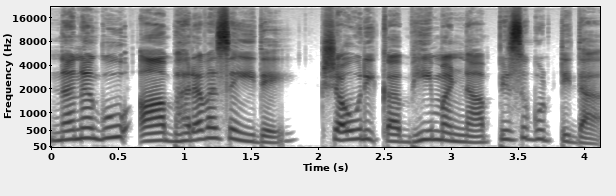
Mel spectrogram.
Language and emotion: Kannada, neutral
